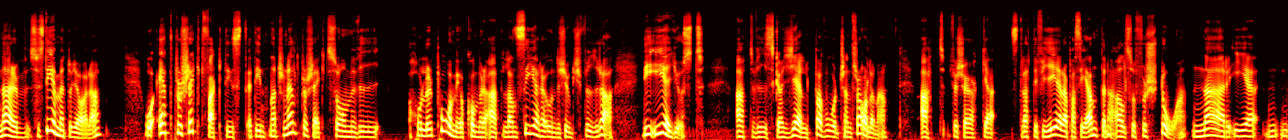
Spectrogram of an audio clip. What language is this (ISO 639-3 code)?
swe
